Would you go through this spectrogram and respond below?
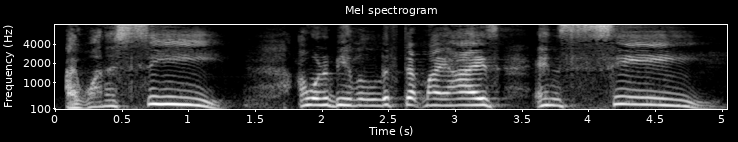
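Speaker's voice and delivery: hushed, yearning high voice; earnest longing. Acted. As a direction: wish for it tenderly, drawing out the last word. Blind man voiced pleading his wish.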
